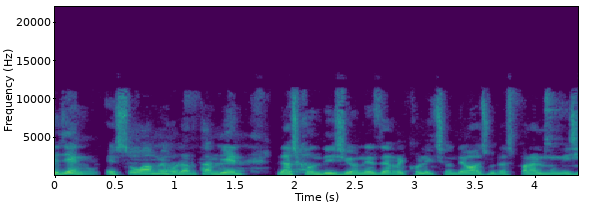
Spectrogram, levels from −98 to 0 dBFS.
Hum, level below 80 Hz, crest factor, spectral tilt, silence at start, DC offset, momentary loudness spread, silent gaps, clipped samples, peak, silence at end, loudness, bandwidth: none; -80 dBFS; 18 dB; -5.5 dB/octave; 0 s; under 0.1%; 5 LU; none; under 0.1%; -14 dBFS; 0 s; -32 LUFS; 12 kHz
